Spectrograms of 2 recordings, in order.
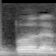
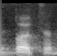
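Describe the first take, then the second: First: Butter with an L-like sound replacing the T; wrong pronunciation. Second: Butter with a clear T; British T. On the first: Teacher showing a nonexistent word, "butter" as "buller". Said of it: "não existe". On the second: Teacher contrasting with the wrong version, "butter" with T. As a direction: sound the T fully in "butter". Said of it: "eu falo com T". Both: Shown as a demonstration.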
